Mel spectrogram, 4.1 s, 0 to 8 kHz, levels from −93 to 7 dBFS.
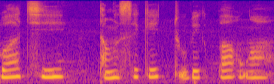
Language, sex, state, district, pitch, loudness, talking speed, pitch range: Garo, female, Meghalaya, South Garo Hills, 255 Hz, -14 LUFS, 75 wpm, 240-270 Hz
